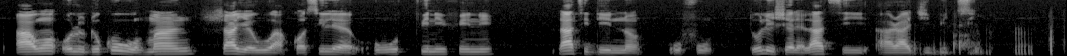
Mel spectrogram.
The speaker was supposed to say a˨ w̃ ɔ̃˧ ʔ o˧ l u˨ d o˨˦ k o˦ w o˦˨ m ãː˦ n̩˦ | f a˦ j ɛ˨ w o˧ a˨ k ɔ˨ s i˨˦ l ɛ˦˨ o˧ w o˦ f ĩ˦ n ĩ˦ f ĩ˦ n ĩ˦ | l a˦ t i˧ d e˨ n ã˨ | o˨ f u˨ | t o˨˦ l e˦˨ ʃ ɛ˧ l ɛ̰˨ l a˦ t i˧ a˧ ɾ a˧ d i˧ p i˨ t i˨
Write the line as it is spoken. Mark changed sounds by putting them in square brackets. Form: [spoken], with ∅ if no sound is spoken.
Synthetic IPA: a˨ w̃ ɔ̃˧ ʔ o˧ l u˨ d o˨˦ k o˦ w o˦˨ m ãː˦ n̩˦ | [ʃ] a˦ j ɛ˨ w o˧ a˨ k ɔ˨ s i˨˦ l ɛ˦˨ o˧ w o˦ f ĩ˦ n ĩ˦ f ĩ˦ n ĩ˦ | l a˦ t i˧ d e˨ n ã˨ | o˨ f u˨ | t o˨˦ l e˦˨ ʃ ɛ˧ l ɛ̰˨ l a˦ t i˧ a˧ ɾ a˧ [d͡ʒ] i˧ [b] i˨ t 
